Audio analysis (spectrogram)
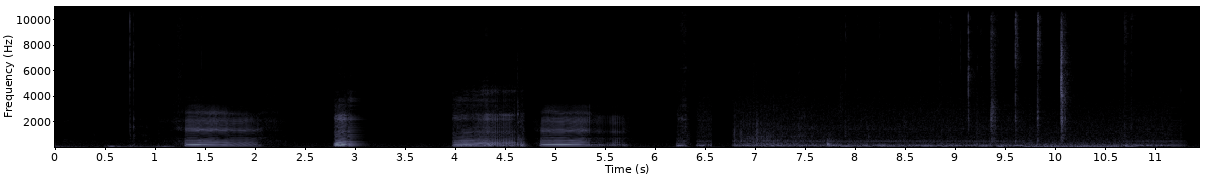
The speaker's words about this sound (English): Just typing it again. You're just typing the same thing again.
